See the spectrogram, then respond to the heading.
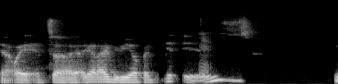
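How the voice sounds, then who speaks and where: A man with a Canadian accent has a dark, mellow tone at a medium pitch. His pitch swings very widely. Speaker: podcast guest. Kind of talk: casual chat.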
